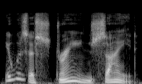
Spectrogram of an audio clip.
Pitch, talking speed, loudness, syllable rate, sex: 135 Hz, 210 wpm, -16 LUFS, 4.5 syllables/s, male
